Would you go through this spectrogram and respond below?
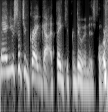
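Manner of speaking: really emotional, gushing delivery. Retelling a movie scene where a kidnapper thanks his victim: imitating Renee Auberjonois getting emotional. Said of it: "Renee Auberjonois gets really emotional, going".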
